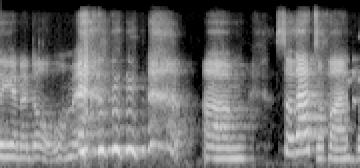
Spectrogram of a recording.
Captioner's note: Nasim laughs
